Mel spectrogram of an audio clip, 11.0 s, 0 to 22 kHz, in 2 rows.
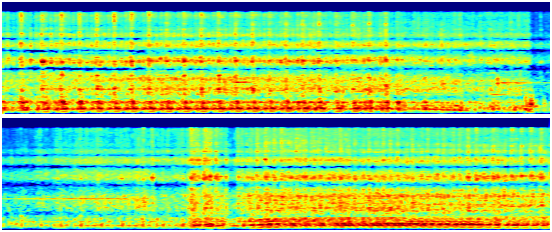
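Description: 1949 Chrysler Windsor's flathead six-cylinder engine running at low speed as the car is driven slowly. The engine note drops about five seconds in and picks up again, rising slightly, near eight seconds.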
